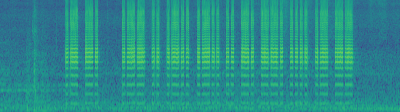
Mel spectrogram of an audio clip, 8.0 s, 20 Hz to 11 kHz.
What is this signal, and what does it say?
Morse code, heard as a buzzer, hand-sent with a paddle, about 25 wpm, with the noise inside a subway train. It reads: AN WILLINGHAM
